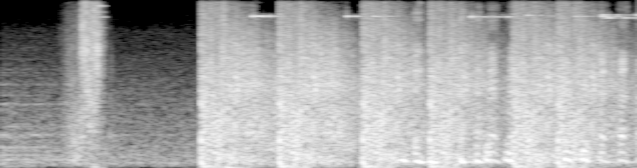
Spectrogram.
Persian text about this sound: اینقدر به جنازه ها شلیک نکن.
